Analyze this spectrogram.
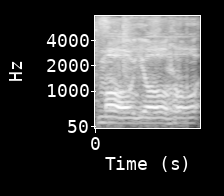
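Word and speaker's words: Schmoyoho: Schmo, yo, accent on the yo.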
